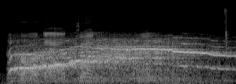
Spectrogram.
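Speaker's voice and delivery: shouted with a laugh, pitch leaping up; excited shout. Acted. Interviewer hyping the famous guest with a laughing shout. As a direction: announce the celebrity with a laughing yell.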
